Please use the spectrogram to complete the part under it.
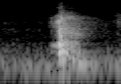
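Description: One sharp, close sneeze bursts out mid-lesson in a math class, rising quickly and trailing off with a breathy tail over a quiet room.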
